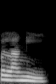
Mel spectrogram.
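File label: "pelangi", Indonesian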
